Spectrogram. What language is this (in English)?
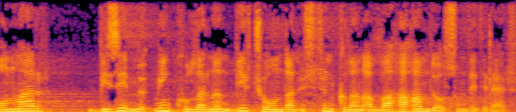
Turkish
